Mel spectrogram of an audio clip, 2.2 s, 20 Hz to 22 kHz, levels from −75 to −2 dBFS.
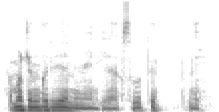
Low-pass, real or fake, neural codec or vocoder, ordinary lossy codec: none; fake; codec, 44.1 kHz, 7.8 kbps, DAC; none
